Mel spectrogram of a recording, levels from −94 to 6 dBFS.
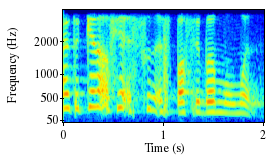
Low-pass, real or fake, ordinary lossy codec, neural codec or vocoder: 3.6 kHz; real; none; none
